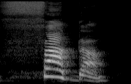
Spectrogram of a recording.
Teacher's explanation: a sílaba tônica da palavra fada é justamente a penúltima sílaba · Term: paroxítona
